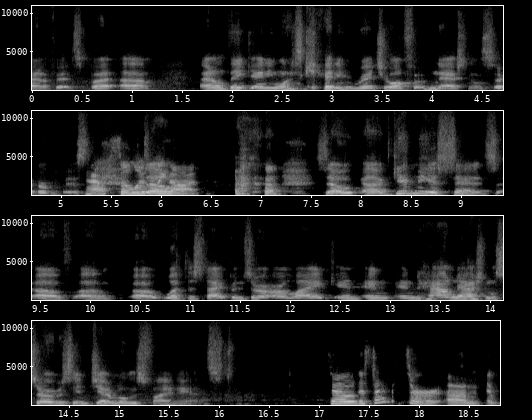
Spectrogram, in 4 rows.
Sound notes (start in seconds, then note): 1.8 chuckles; 6.7 laughs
